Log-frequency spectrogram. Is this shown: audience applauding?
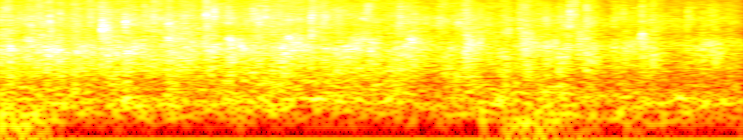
yes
